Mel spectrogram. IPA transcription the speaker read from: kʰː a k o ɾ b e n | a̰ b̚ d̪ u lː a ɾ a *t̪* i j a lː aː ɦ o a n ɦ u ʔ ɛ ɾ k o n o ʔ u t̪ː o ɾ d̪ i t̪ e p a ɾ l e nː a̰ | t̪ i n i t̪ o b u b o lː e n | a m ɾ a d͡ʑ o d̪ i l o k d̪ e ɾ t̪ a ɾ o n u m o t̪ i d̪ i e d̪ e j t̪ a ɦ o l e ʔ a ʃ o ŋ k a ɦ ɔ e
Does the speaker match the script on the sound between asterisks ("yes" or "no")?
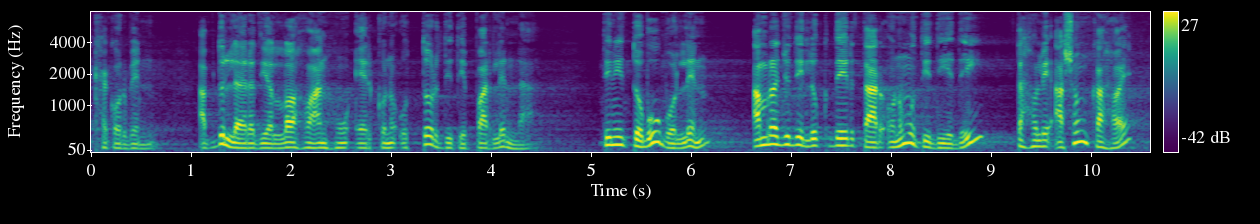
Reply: no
